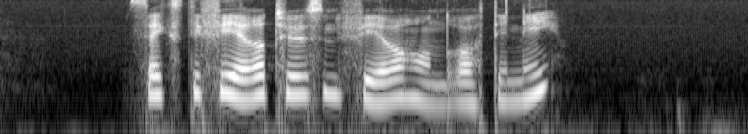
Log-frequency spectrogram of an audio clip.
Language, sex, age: Norwegian, female, 30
